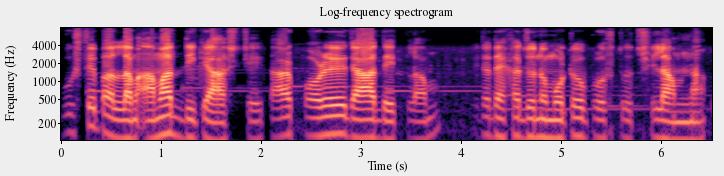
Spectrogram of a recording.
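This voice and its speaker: A man narrating a scripted horror story in the first person with deliberate, suspenseful delivery. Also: medium pitch, little pitch movement, slight background noise.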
